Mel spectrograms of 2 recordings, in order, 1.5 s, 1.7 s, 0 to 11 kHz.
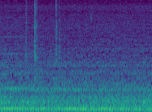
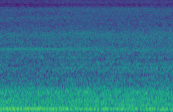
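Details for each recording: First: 2008 Pontiac G6 with engine running: a few sharp clicks from under the dash over the idle hum, the recirculation door actuator failing, to be replaced (part 604-109). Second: 2008 Pontiac G6 after replacing the clicking recirculation air door actuator (part 604-109): a steady, even blower hush from the dash with no clicking or tapping; recirculation door working normally.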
